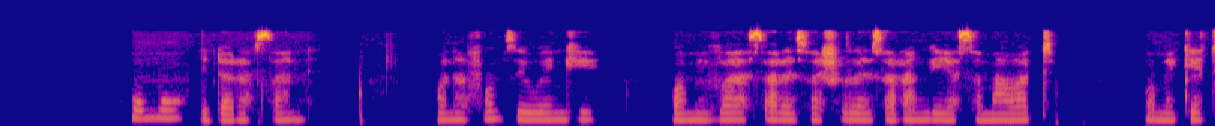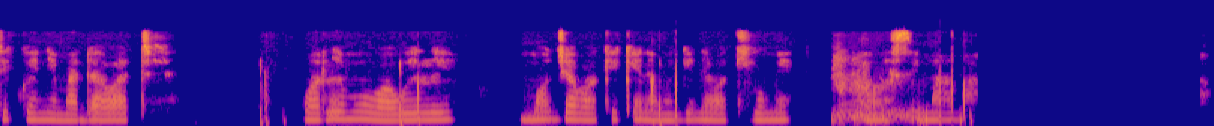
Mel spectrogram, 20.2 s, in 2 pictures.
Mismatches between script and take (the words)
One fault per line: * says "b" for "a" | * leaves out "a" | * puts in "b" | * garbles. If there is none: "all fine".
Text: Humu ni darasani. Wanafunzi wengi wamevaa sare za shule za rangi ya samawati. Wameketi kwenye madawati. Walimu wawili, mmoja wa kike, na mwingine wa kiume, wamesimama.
all fine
